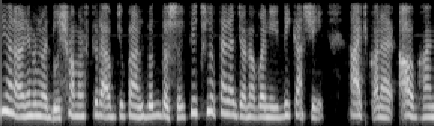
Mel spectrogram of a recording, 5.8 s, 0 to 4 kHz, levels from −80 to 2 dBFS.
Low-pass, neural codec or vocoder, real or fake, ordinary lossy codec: 3.6 kHz; codec, 16 kHz, 0.5 kbps, FunCodec, trained on LibriTTS, 25 frames a second; fake; none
